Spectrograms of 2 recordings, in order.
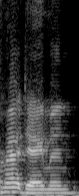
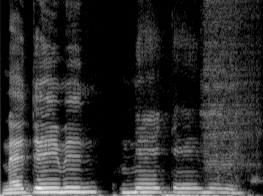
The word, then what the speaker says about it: Matt Damon: now I do stars Matt Damon and some other people you said it wrong it's Matt Damon dude if you haven't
